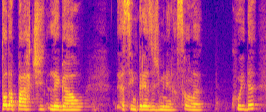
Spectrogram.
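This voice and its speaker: Flat and monotone, a woman's voice stays at a high pitch. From Brazil, Rio de Janeiro (born São Paulo). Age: 40s. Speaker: advertising professional. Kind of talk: interview testimony.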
